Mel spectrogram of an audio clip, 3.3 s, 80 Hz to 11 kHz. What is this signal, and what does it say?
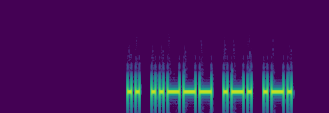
Morse code, heard as a keyed tone, about 30 wpm, 700 Hz. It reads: I2RR
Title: DXCC-100 Call Signs - 4 Characters - 30wpm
